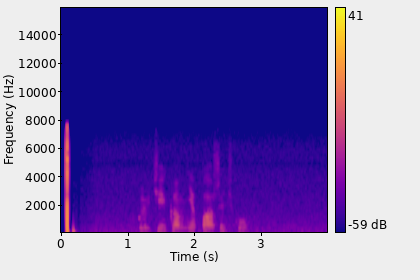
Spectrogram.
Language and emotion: Russian, neutral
